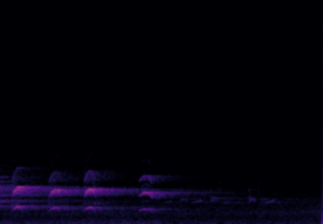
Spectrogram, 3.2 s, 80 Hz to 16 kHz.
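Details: Eagles at a nest camera in Ķemeri, Latvia, on a March 2024 morning at 6:01 am, two unringed adults arriving and mating; a few loud yelping notes that slow and fade into softer, drawn-out, falling calls against steady background hiss.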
